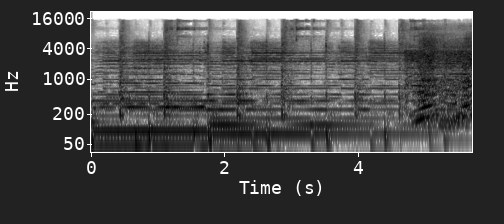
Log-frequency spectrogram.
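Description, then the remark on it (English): A loud race car engine roars steadily for several seconds, its throaty drone punctuated by sharp bursts, then shifts into a rougher, sputtering growl near the end. No voices. “Start your engines.”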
